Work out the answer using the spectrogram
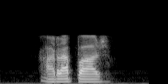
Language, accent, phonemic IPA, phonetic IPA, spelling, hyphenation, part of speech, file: Armenian, Eastern Armenian, /ɑrɑˈpɑɾ/, [ɑrɑpɑ́ɾ], առապար, ա‧ռա‧պար, noun / adjective, Hy-առապար.ogg
- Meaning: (noun) craggy place; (adjective) stony, rugged, craggy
